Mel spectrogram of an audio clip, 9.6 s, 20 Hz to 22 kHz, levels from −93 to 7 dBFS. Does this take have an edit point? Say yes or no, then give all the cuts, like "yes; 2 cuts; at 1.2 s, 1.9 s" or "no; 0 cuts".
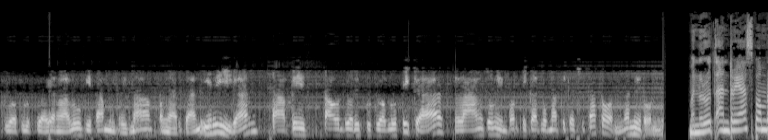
no; 0 cuts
